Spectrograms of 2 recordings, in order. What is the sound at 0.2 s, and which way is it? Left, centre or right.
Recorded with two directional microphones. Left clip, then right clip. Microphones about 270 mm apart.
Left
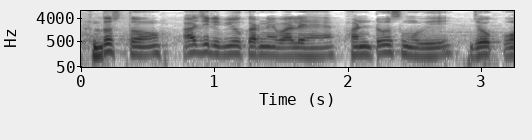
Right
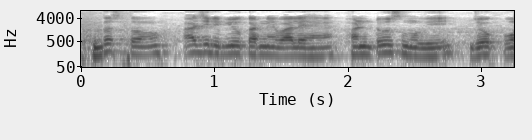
Speech, left.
